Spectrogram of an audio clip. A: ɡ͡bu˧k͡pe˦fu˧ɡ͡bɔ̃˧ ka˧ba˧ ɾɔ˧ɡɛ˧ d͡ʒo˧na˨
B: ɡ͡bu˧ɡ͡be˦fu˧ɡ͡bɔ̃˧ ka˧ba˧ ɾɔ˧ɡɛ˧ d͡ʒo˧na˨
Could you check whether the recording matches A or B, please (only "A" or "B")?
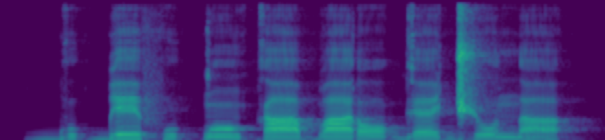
B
